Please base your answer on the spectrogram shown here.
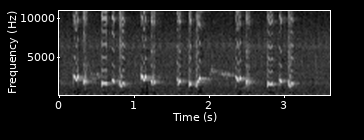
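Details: Rapid, bubbly warbling from a yellow-vented bulbul at dawn, long 'ropelan' style: paired chirps swing down and back up, broken by one drawn-out gliding whistle, with a low rhythmic hum beneath.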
